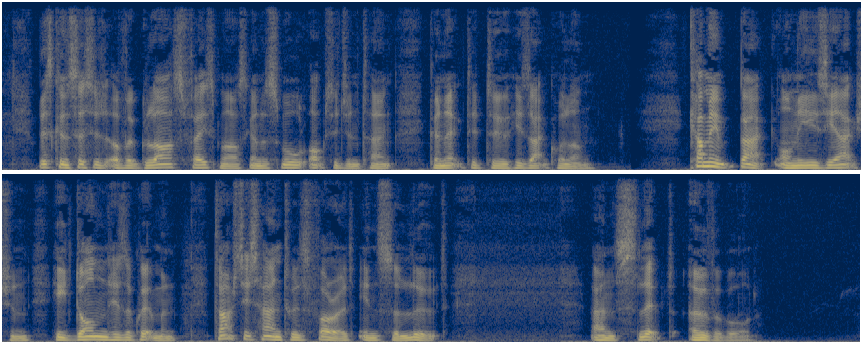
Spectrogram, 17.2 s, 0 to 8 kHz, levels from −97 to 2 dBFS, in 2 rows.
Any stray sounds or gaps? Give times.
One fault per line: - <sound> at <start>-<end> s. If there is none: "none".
none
